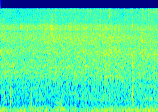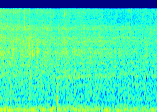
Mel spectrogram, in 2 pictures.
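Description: Cabbage and vegetables sizzling steadily in hot oil in a pan over a wood fire, with a few light clicks as a wooden spatula stirs them.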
